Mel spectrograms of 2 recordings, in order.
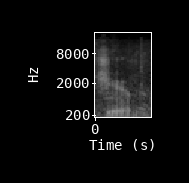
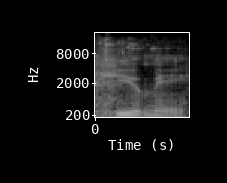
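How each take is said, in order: First: The name begins with a J sound. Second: The name begins with an H sound. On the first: "I think it's Joom" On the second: "I heard you say like Hume"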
